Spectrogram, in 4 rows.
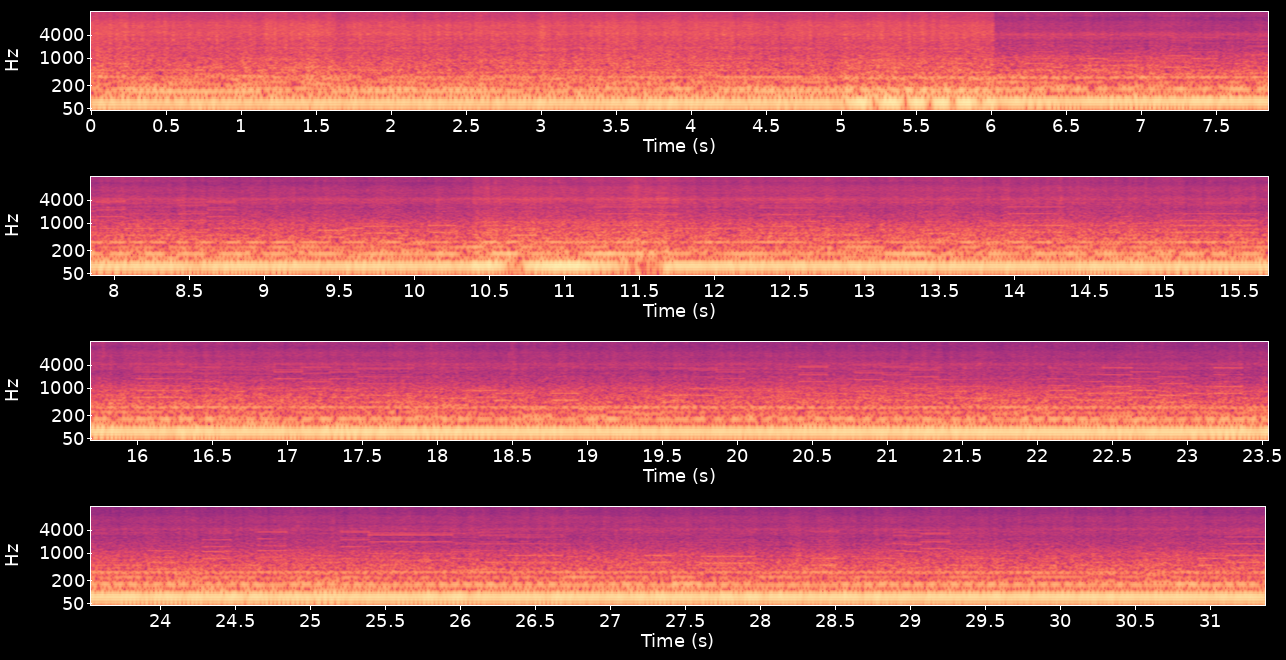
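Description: Tohatsu 20 hp four-stroke two-cylinder outboard motor running steadily under way, swelling louder briefly twice in the first twelve seconds.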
